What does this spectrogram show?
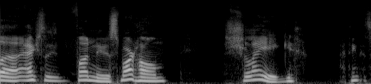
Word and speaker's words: Schlage: Well, Schlage Schlag is coming out with the Schlag. She's like, You're right, it rhymes with vague.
